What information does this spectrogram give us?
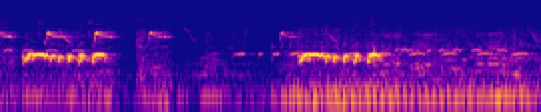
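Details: Zebra dove song for luring birds: two bursts of pulsed, trilled cooing, with sharper high chirps from other birds and a steady background murmur throughout.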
